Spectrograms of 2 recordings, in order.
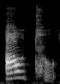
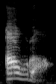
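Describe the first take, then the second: First: The first t drops and 'to' stays full. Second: The t is a light flap, 'to' reduced. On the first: "tt니까 앞에 t를 하지 않으면 out to" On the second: "t를 약화하니까 out러 이렇게 발음하실 수 있겠죠"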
